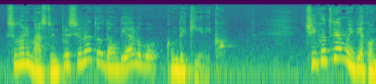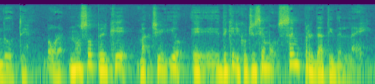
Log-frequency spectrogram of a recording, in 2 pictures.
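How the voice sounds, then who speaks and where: A genial aristocratic bohemian husband recounts his memories like a stage raconteur. His pitch swings in a lively way as he mimics conversations and savors drawn-out words, over faint noise and rumble. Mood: amused, savoring. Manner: theatrical storytelling with mimicked dialogue and drawn-out words. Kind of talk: Italian stage-style radio drama, narrated recollection.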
